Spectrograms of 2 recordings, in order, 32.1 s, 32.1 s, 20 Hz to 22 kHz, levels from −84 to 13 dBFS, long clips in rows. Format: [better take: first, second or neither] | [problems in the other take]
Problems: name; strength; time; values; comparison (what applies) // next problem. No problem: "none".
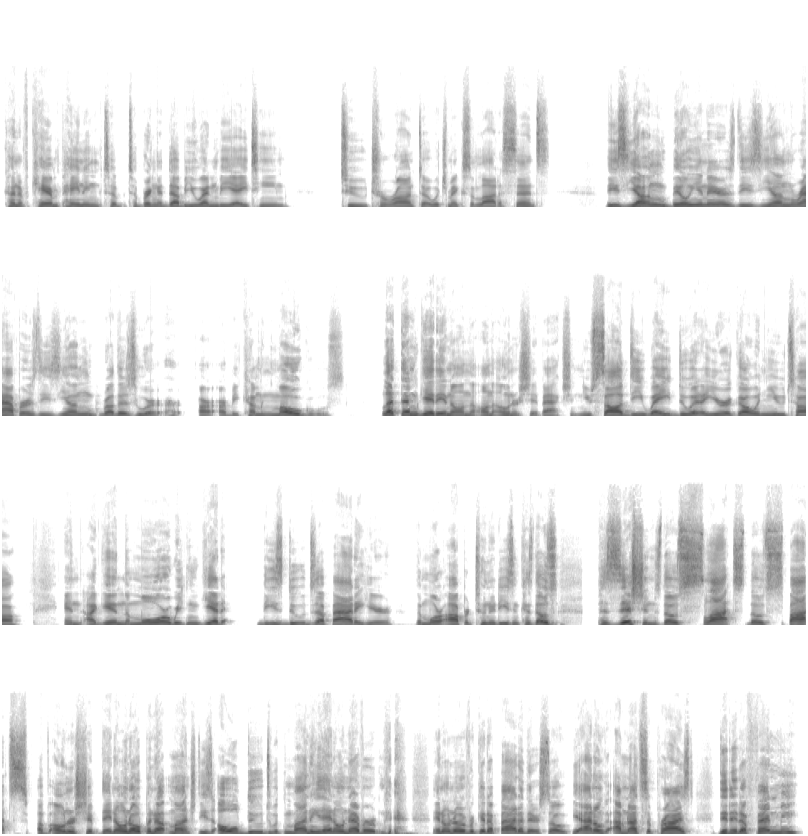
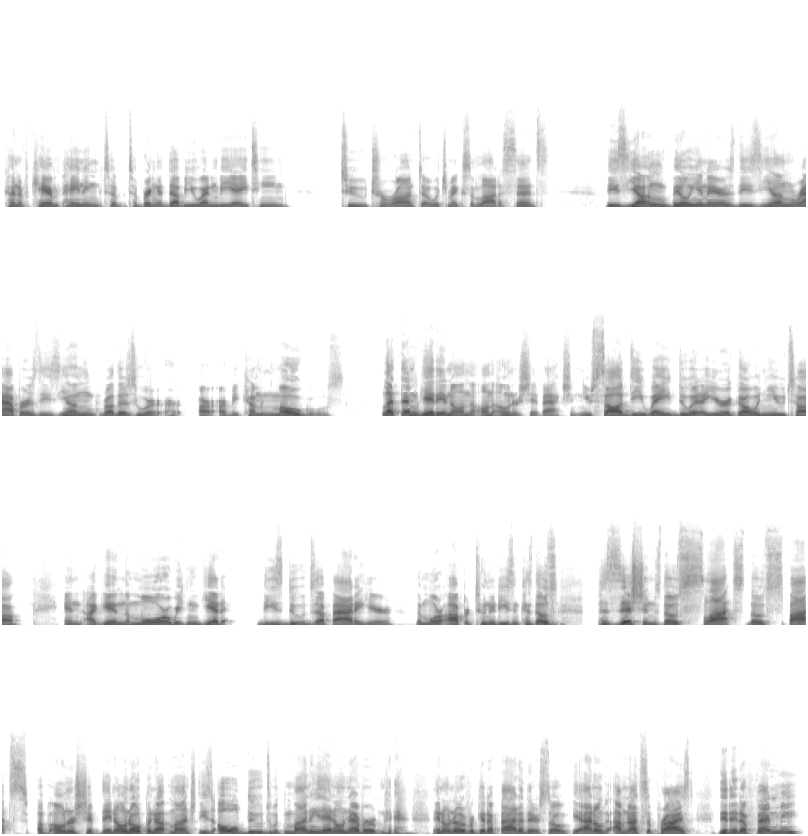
first | muffled; slightly; fading above 2.5 kHz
